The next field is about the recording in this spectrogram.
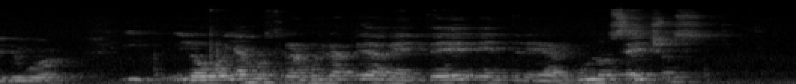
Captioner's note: speaking in Spanish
